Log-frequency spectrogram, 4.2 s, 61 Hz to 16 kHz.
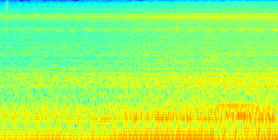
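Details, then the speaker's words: IROC-Z V8 after high-idle fix: settles from misfiring 1100 rpm to steady idle about 650 rpm in neutral, 500–550 in gear; high unstable idle was caused by the OBD1 scan tool connection. "it takes it a minute to recover but now it's down to like what 650 i'm in neutral if i put it in gear about 500 550 very nice and normal"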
